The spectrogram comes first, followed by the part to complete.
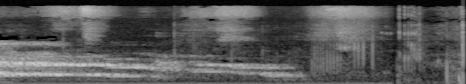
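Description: A long, high whining call that slowly falls in pitch and fades out about a second and a half in.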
